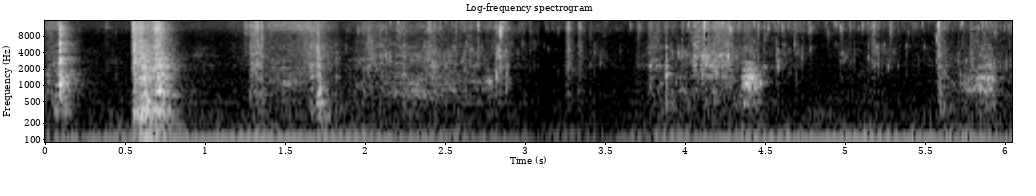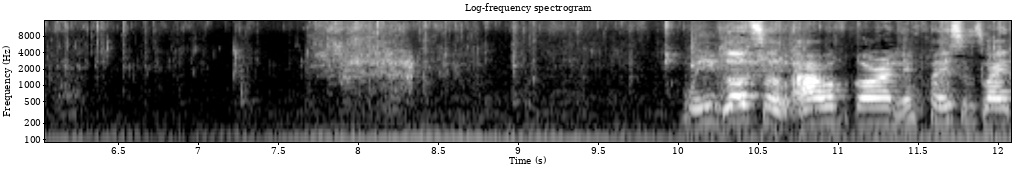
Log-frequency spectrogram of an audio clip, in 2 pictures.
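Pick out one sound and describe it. A plastic spatula stirs and scrapes through thick pasta in a pan.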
